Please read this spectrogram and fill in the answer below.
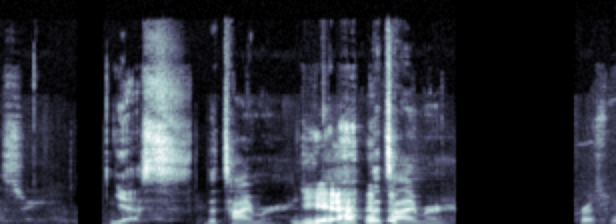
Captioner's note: laughs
